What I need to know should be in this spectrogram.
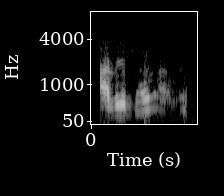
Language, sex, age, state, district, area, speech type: Tamil, male, 60+, Tamil Nadu, Tiruvannamalai, rural, conversation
